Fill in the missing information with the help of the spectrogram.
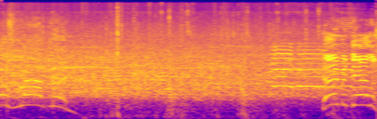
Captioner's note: audience cheers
